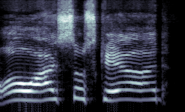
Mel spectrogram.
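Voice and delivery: high, slow, whiny fake fright; mock the officer as a scaredy-cat; mock fear. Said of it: "And he go".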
